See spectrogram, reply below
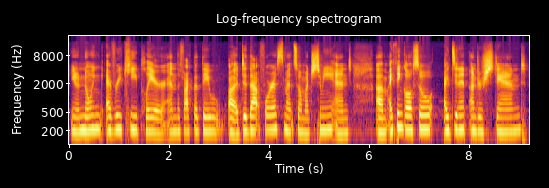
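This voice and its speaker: A woman's voice: mid-range voice, level tone, normal speed, clear, resonant tone. A woman hosting a podcast in casual chat, talking animatedly with lots of fillers and frequent swearing. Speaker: podcast host.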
